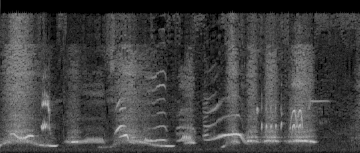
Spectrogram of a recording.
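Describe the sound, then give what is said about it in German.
Blackbird song in a forest: a steady run of rich, fluting whistled phrases that swoop up and down, clear, with no pauses and no voices. “Das ist eine Amsel, eine sehr verbreitete Vogelart.”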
